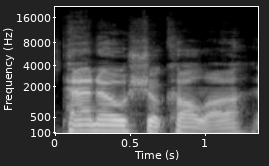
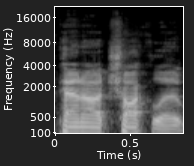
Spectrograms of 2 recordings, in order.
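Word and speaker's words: pain au chocolat: pronunciation guide for this, pano chocolat instead of panna chocolate, which is how I thought it was pronounced, 209 natillas, 208 Napoleon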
